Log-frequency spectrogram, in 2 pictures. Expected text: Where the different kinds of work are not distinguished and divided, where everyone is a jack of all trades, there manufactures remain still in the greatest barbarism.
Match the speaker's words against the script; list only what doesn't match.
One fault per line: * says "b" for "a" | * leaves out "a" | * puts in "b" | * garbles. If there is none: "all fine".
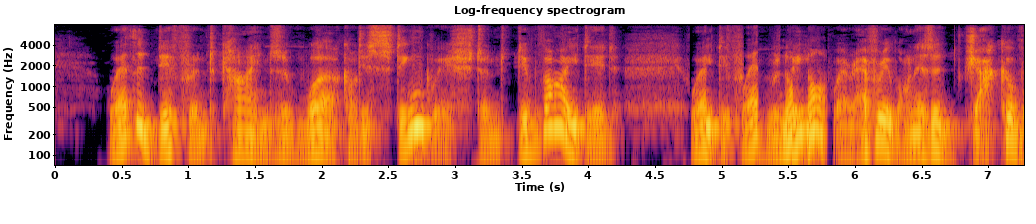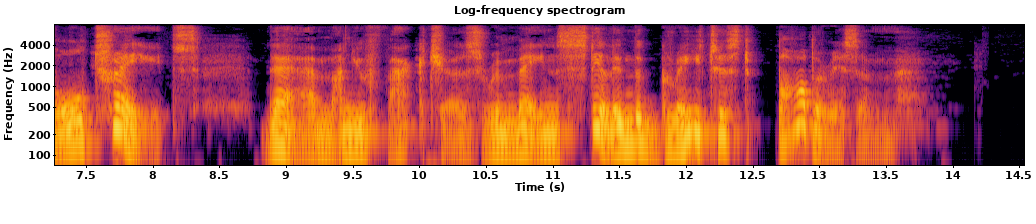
* leaves out "not"
* garbles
